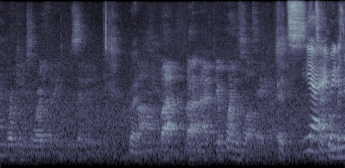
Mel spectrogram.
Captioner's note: voice fades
